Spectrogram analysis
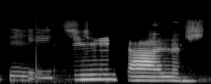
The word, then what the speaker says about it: Zahlen: Die Zahlen. Z dibacanya T.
